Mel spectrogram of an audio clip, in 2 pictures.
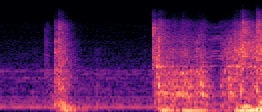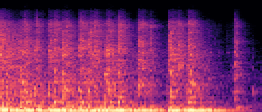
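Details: Pontiac after wiring work, fuel pump on, throttle not yet hooked up: short crank, then the engine catches and runs with a few throttle blips before shutting off; clean, healthy start.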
